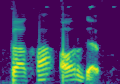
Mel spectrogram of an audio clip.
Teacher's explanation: यहाँ पे जीभ के पिछले हिस्से पर, पिछले हिस्से से आवाज आ रही, इसलिए इसको कहते हैं क्या, जिह्वा मूली है।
